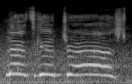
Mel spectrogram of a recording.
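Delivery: high, slow mock fancy voice; mock posh voice. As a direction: put on a silly prim voice. Imitating people going out.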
